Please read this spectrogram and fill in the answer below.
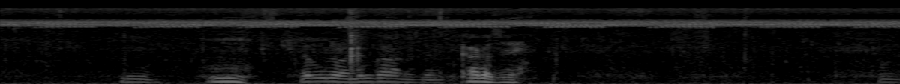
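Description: Steady high-pitched drone of insects in the undergrowth, with a man's voice heard in a few short murmured phrases from about one to three and a half seconds in.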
